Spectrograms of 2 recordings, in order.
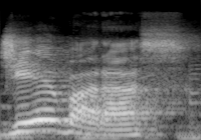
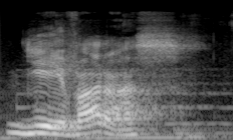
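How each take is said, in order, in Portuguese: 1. A palavra começa com som de j. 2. A palavra começa com som de y. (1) "Com som de uma espécie aí de D J" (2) "com som de I"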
